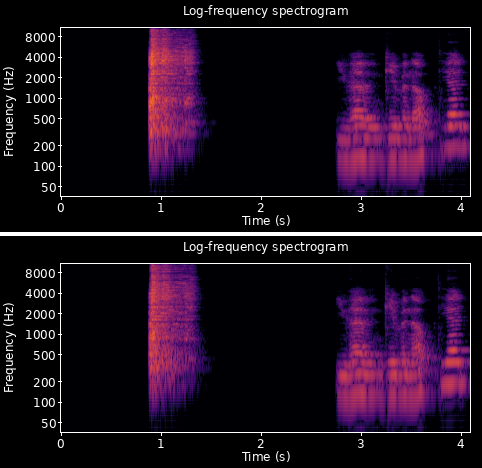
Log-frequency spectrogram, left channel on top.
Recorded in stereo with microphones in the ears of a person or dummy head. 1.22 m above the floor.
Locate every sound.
0.9 s breaking glass: 20° left (ahead or behind), 0.6 m
2.7 s a man speaking: 35° right (ahead or behind), 1.7 m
